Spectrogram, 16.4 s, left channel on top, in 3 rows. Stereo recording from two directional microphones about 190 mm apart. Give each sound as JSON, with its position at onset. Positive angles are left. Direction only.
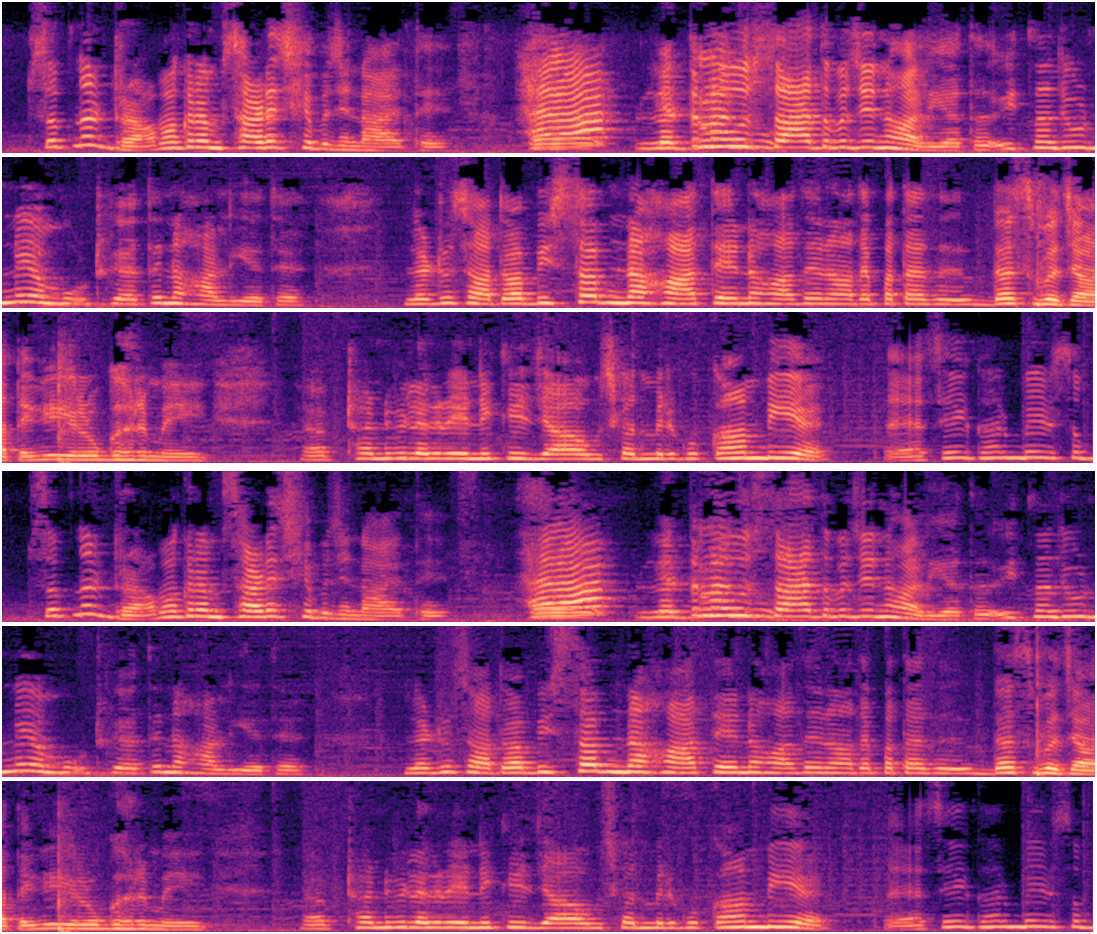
{"t": 0.2, "sound": "speech", "side_deg": -5}
{"t": 2.7, "sound": "a sound", "side_deg": -35}
{"t": 3.6, "sound": "a woman's voice", "side_deg": 5}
